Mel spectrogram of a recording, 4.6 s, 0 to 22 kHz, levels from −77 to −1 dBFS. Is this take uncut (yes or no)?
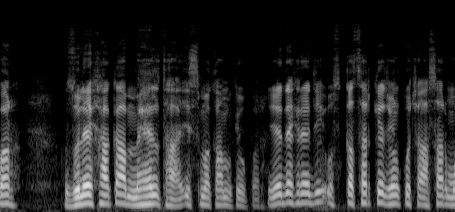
no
